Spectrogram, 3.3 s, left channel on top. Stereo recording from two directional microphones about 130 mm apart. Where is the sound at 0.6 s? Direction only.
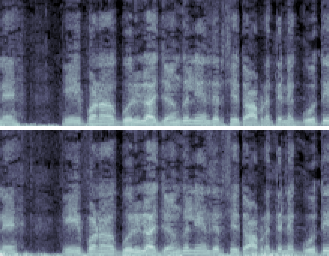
25° left (ahead or behind).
